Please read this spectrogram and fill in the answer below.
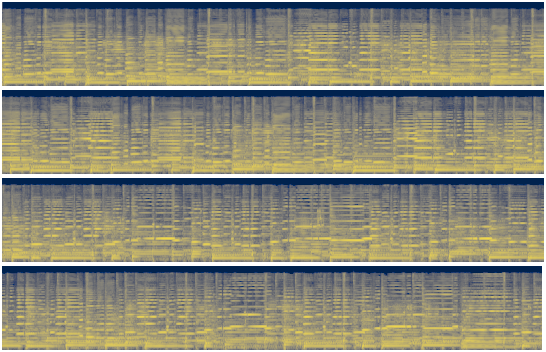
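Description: Button accordion playing a tune in quick notes, accompanied by acoustic guitar and electric guitar over a steady bass line.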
